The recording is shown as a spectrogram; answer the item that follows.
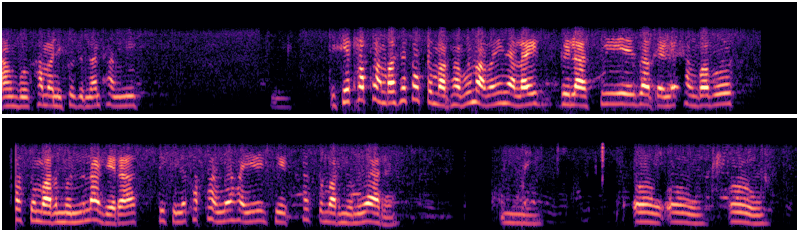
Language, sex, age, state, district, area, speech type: Bodo, female, 45-60, Assam, Udalguri, rural, conversation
